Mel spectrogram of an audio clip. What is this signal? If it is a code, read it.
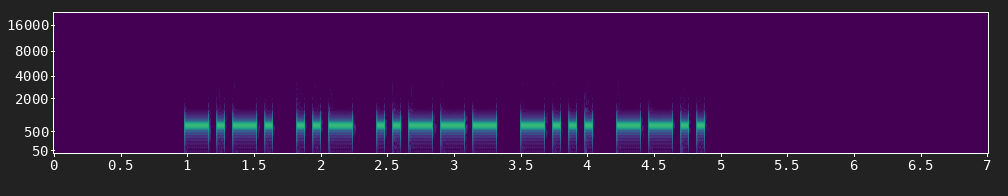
Morse code, heard as a keyed tone, about 20 wpm, 700 Hz. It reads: CU2BZ
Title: DXCC-100 Call Signs - 5 Characters - Repeated 2x - 20wpm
